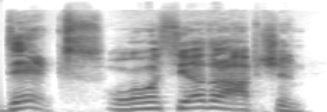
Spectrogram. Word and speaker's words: Dix: It's D.I.X. I would imagine you pronounce it Dick's.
